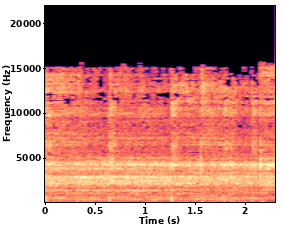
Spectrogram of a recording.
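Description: Shoegaze band playing live: sustained, distorted electric guitars over bass and a steady drum beat, in an instrumental passage with no singing.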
